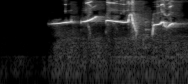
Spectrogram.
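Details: White-rumped shama singing in forest-style voice to call the flock: a brief run of clear, high whistled notes, a long steady tone rising into slurred phrases, with short silent gaps between them.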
